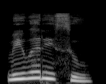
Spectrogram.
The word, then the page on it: ವಿವರಿಸು: vivarisu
